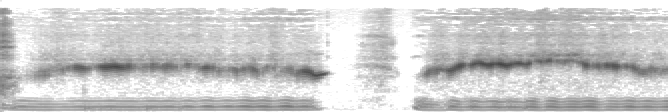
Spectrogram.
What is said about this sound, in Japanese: あと、口笛みたいなのもあります よね。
